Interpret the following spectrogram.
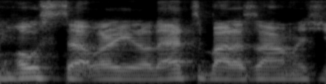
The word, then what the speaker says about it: Hochstetler: I pronounce it in our family line, pronounce it Hochstetler with a long O. But it's spelled 4 or 5 different ways. Some people pronounce it Hochstetler. Some people pronounce it Hochstetler with a D.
